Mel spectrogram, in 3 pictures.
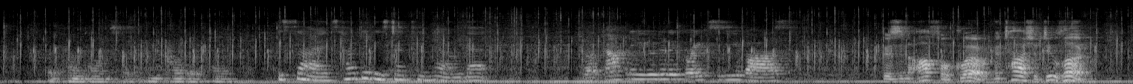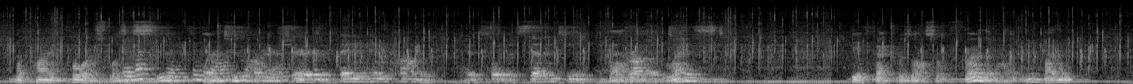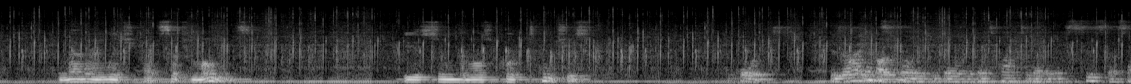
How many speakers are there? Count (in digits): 7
